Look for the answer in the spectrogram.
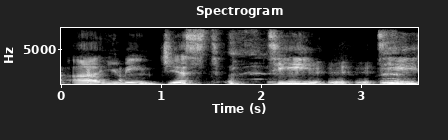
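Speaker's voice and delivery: slow "gist", then a high, punched "T"; incredulous correction. Retold or imitated. Dad correcting daughter's word, incredulous correction.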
